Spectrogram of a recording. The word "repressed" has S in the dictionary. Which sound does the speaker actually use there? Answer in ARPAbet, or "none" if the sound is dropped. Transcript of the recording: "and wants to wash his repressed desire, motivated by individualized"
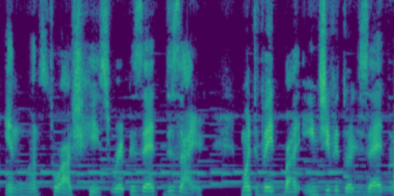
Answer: none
